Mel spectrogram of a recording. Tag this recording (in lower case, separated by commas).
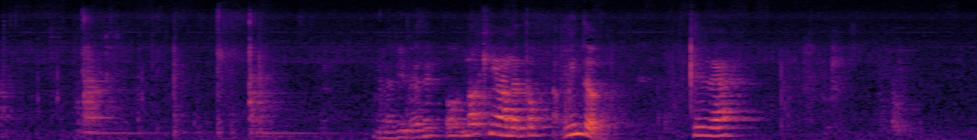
drawer open or close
